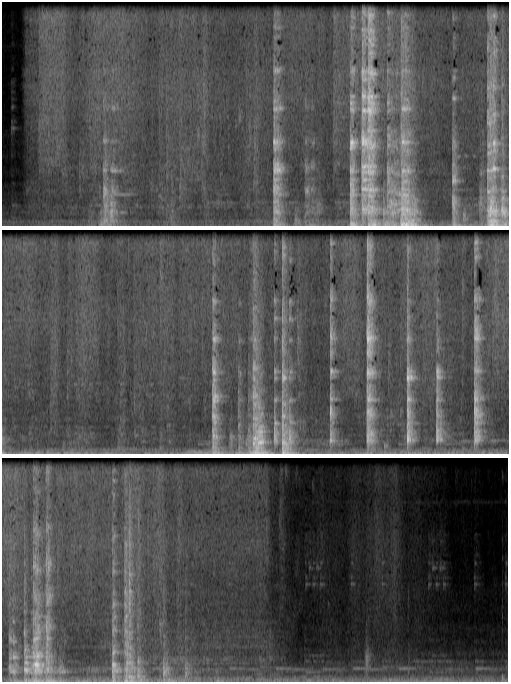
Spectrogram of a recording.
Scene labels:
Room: kitchen; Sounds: phone ringing, running water, cutlery and dishes

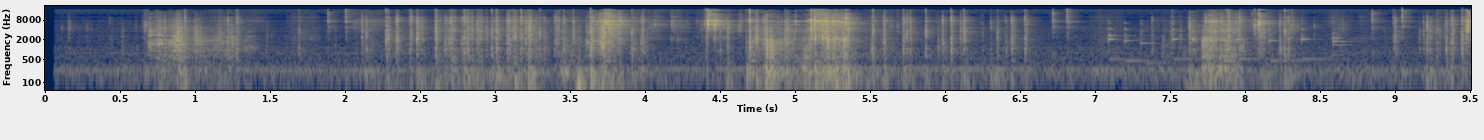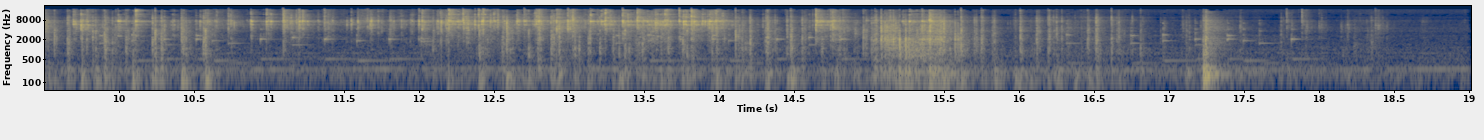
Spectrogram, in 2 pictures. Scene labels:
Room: office; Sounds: keys, keyboard typing, phone ringing

